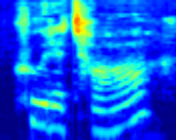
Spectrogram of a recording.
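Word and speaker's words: coup d'état: But a T at the very end is usually silent, and we have borrowed the word with sort of French pronunciation with the stress at the end. For example, ballet, chalet, gourmet, coup d'etat, debut, and rapport.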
